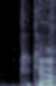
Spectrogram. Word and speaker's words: cacao: Cacao? Is that how you say it? – Cacao. – Cacao. – Sure.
